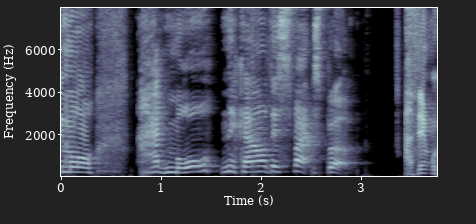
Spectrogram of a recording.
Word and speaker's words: Aldis: Can someone please tell Daze that it's pronounced Aldis? Aldis. as in when you get Nick, you get Aldis.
